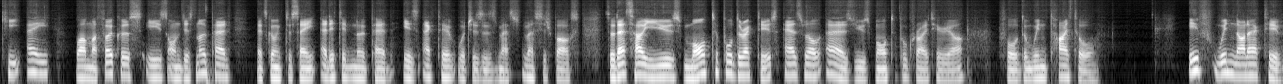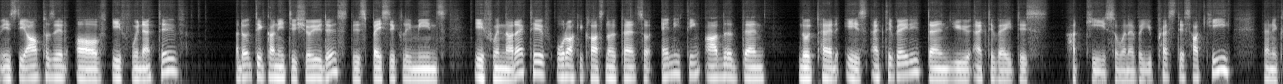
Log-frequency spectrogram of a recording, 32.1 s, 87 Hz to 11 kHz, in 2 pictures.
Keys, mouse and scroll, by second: 2.6 a, 7.5 click, 8.6 alt+F4, 10.0 click, 13.8-15.1 scroll down 5, 15.3 click, 16.1 ctrl+c, 16.2 click, 16.6 click, 18.1 ctrl+v, 18.3 ctrl+s, 18.5 click, 19.3 click, 19.7 click, 21.9 click.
